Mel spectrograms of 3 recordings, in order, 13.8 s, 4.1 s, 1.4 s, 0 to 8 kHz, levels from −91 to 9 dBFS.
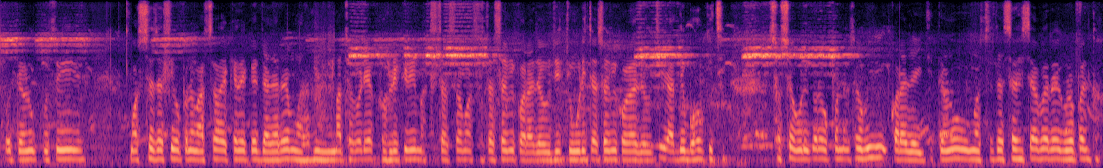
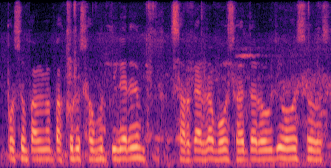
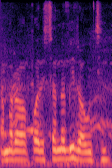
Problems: constant background noise, continuous background conversations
